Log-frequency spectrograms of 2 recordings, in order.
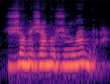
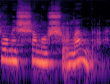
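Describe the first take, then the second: First: The y and ll sound like the s in pleasure. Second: The y and ll sound like English sh. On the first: "the Z with the hat, like in pleasure" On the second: "the S with the hat is simply the unvoiced version"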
